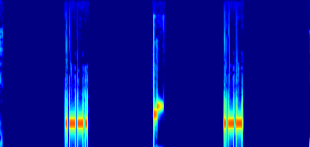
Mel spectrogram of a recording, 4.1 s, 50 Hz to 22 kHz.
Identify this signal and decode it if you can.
Morse code, heard as a keyed tone, about 46 wpm, 700 Hz. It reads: P W
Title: Single Letters 45wpm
